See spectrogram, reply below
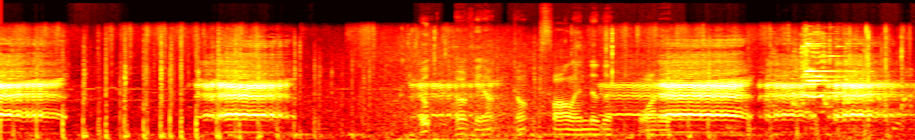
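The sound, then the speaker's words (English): Several loud, wavering goat bleats in a video game ring out one after another, overlapping a person talking briefly at the start amid other game sounds. “Alright, where are the... goats?”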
